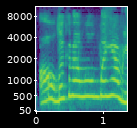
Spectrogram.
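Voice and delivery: put-on high, childlike coo at the lamb; little girl voice. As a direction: sound like a ten-year-old melting over a lamb. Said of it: "And I was thinking".

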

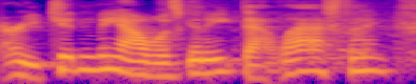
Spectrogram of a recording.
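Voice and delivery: my brownie, are you serious; exasperated disbelief. Retold or imitated. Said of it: "I'm like".

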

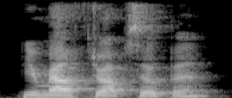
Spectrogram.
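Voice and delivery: usual speaking voice

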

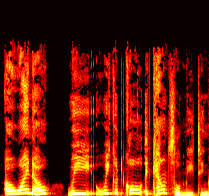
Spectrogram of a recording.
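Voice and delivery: high, fast, eager stammer; Piglet voice. A narrator's reading. Piglet suggesting a council meeting, high and eager. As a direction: blurt it out high and quick. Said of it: "suggested Piglet".

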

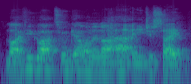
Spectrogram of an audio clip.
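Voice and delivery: usual speaking voice

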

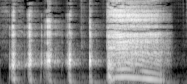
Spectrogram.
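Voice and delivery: high burst of rapid laughter; staccato laugh. Real, not acted. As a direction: laugh it out in quick pulses. Laughs after his own remark.

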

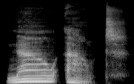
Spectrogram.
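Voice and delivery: slow, calm breathing guide counting aloud; guided breathing. Acted. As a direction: ease the listener in, counting breaths. Leads a breathing exercise.

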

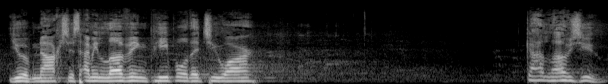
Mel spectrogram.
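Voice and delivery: rising to a loud preacher's climax; full-force preaching. Real, not acted. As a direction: preach it, then lean on every "loves you".

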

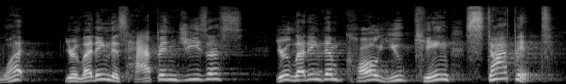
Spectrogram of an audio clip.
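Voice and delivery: high-pitched, incredulous Pharisee protest; mock indignation. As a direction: object in disbelief, acting out the scandalized critic. Acting out objecting Pharisees.

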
